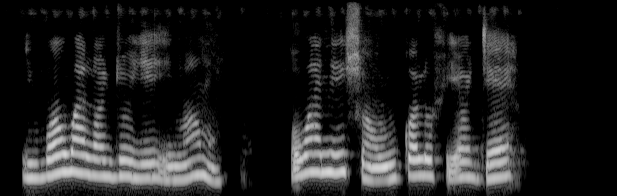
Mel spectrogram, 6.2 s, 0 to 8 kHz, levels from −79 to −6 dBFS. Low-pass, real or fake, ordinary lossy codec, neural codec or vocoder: none; fake; none; codec, 16 kHz, 4 kbps, X-Codec, HuBERT features, trained on general audio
